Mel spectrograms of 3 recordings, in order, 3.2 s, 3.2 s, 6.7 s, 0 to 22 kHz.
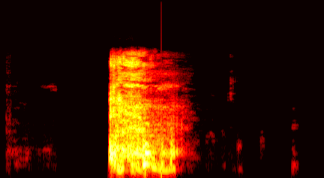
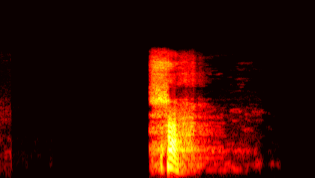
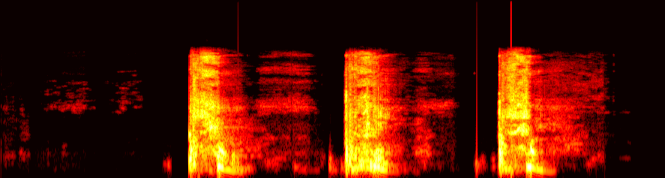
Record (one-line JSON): {"cough_length": "3.2 s", "cough_amplitude": 26870, "cough_signal_mean_std_ratio": 0.32, "exhalation_length": "3.2 s", "exhalation_amplitude": 23848, "exhalation_signal_mean_std_ratio": 0.2, "three_cough_length": "6.7 s", "three_cough_amplitude": 26291, "three_cough_signal_mean_std_ratio": 0.32, "survey_phase": "beta (2021-08-13 to 2022-03-07)", "age": "18-44", "gender": "Male", "wearing_mask": "No", "symptom_none": true, "smoker_status": "Current smoker (11 or more cigarettes per day)", "respiratory_condition_asthma": false, "respiratory_condition_other": false, "recruitment_source": "REACT", "submission_delay": "1 day", "covid_test_result": "Negative", "covid_test_method": "RT-qPCR", "influenza_a_test_result": "Negative", "influenza_b_test_result": "Negative"}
